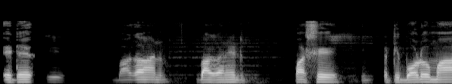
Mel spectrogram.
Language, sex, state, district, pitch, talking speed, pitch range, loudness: Bengali, male, West Bengal, North 24 Parganas, 110 Hz, 105 wpm, 105-115 Hz, -18 LUFS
